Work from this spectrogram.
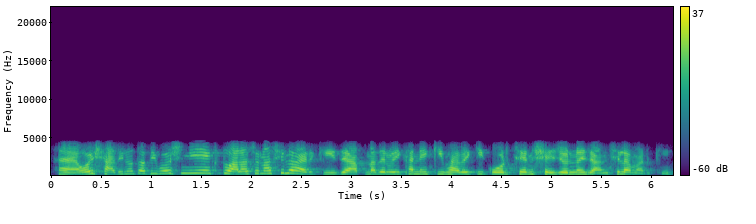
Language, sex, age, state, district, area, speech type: Bengali, female, 45-60, West Bengal, Purba Medinipur, rural, conversation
